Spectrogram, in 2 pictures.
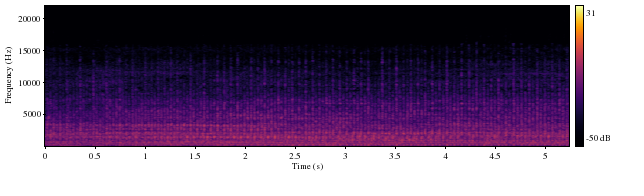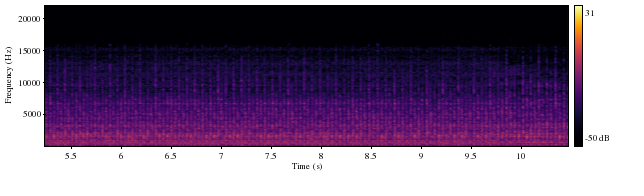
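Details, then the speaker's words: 1979 Johnson 6hp outboard with low compression, running in a water bucket without priming: steady fast-idle buzz with a dry, rattly edge, but no cooling water comes out; owner suspects a cooked water-pump impeller. "it runs do I sound happy I'm not because there's no water coming out of it so the either the impeller is cooked or the impeller's cooked"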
